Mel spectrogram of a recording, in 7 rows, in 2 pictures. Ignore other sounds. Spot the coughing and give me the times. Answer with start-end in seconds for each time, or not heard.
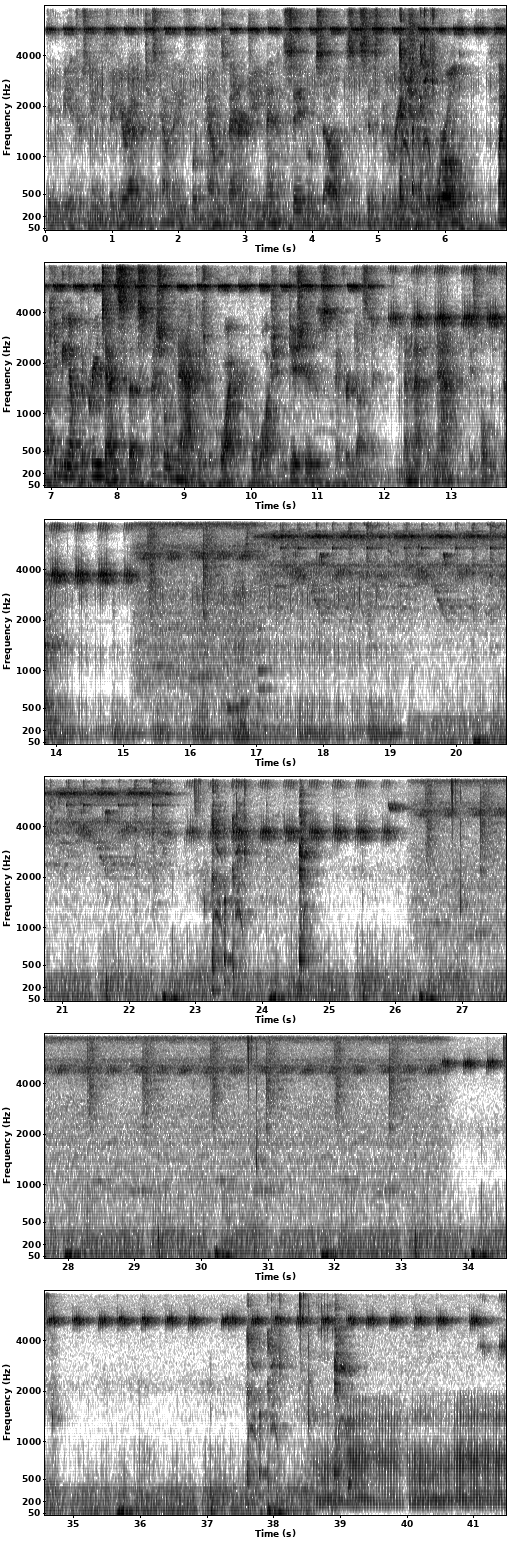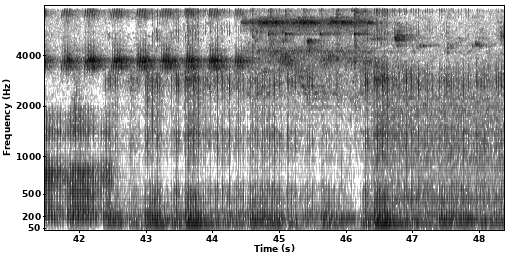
5.3-5.8, 23.2-24.7, 37.5-39.2.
